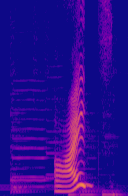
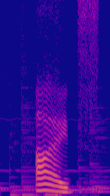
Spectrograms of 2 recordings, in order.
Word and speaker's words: Ides: It will be the ids. Ides of March. I've never used that word in a sentence before. pronunciation pronounced as ides.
